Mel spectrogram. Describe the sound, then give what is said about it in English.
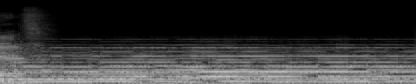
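An electric guitar tone passes through an effect that does the job of a reverb. After a short pick attack, the note or chord rings out as a smooth, steady, fairly loud wash that sustains without fading. “Reverby. Yeah, I was gonna say it kind of gives it, it's not a reverb, but it's doing the reverb's job.”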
